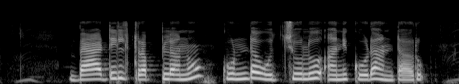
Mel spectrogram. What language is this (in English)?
Telugu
